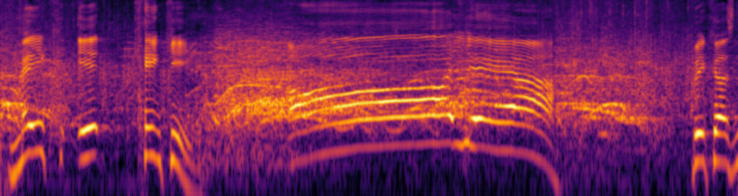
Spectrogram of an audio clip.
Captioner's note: cheers and applause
